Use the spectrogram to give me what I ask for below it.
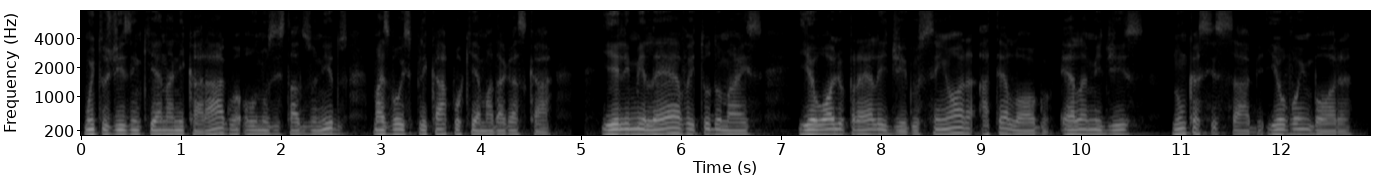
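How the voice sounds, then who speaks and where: A man speaks as an interview guest, telling his personal story in a low, mellow voice. He slips into the lines of the people in the story as he retells them. The sound is close and dry, with no room around it. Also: fairly even intonation, brisk, dry recording. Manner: vivid retelling, acting out quoted dialogue.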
